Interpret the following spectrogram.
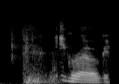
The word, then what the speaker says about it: Egroeg: Egrog. It's spelled Egroeg. They have to walk backwards.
